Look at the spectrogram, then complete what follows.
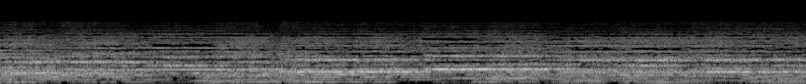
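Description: Classical choral music with orchestra: voices singing long, held notes over a steady bass.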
